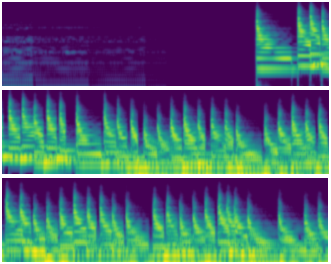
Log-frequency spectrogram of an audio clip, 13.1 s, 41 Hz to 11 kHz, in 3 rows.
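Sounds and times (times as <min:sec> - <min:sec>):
heavy synth bass: 0:03.4 - 0:13.0
synthesizer plucked notes: 0:03.4 - 0:13.0.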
